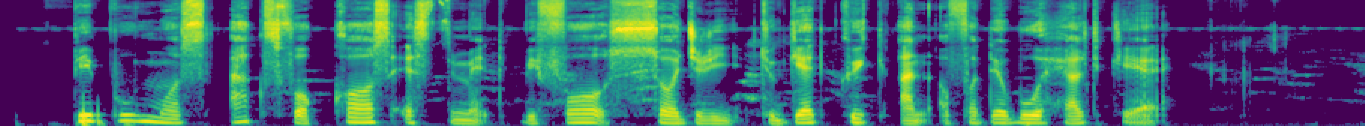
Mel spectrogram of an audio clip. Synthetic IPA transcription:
pipʰəlmʌstʔak̚sfɔkʰɔsɛstimḛtbifɔsɔd͡ʒəɹitʰuɡɛtkʰwikã̰nə̰fɔdəbəlhɛlθkʰɛ̰

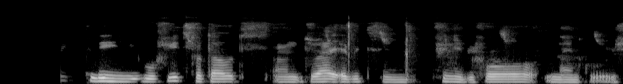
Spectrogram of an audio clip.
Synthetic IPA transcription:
iklĩnjuwifitʃɔtaʊtãndɹaɪɛvɹitĩŋ | finibifɔnãɪ̃nɡʰo̰

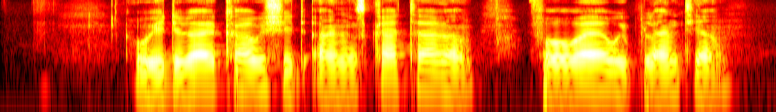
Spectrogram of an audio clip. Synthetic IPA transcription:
widɹajkʰawʃitãnskʰatʰaɹãm | fɔwɛwipʰlãntʰãm

